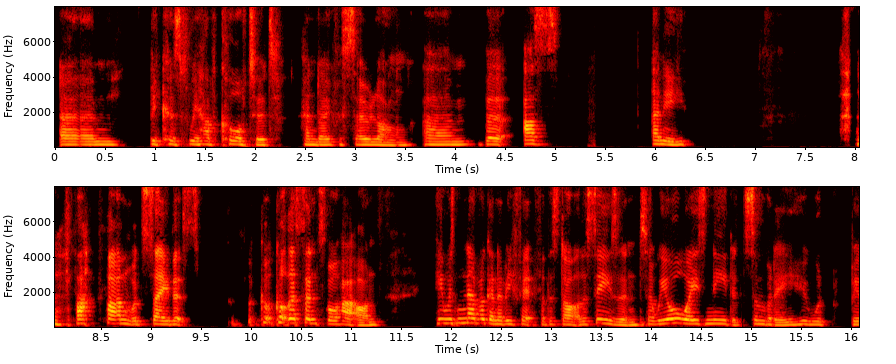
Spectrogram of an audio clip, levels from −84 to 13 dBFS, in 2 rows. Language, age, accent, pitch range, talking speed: English, 20-39, British, 165-190 Hz, 165 wpm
